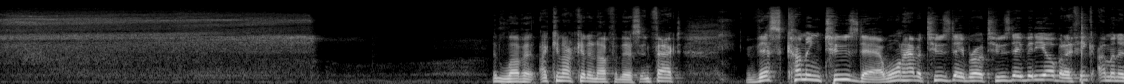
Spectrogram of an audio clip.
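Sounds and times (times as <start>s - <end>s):
vaping on Noisy Cricket in unregulated parallel mode: 0.0s - 3.3s
speech: 4.9s - 11.2s.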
